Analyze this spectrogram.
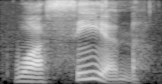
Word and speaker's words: Wauseon: is this hospital where he went was in Wauseon, Ohio, as I believe how they pronounced it.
